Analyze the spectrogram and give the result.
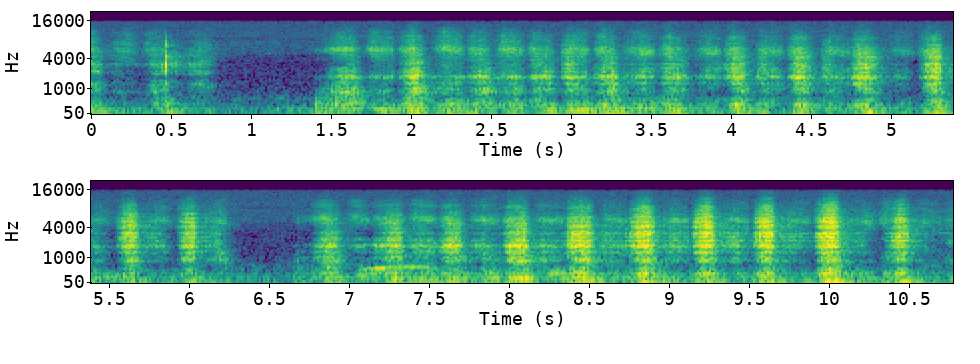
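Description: A hand drags a white-handled metal scalpel across a flattened mound of green kinetic sand, scraping and cutting the surface. It makes a steady run of bright, gritty rasping strokes at roughly two to three per second, with two brief quiet gaps near the start and the middle.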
